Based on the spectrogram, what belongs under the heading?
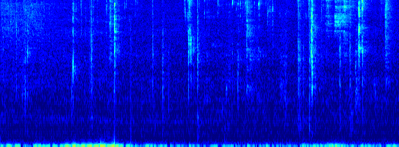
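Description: A person chewing food close to the microphone, with irregular mouth clicks and smacks.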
